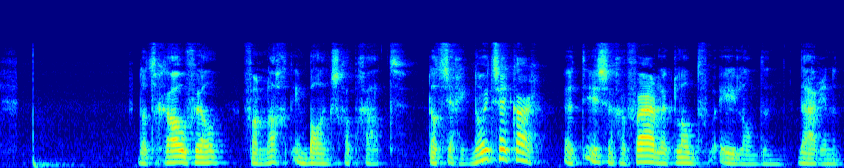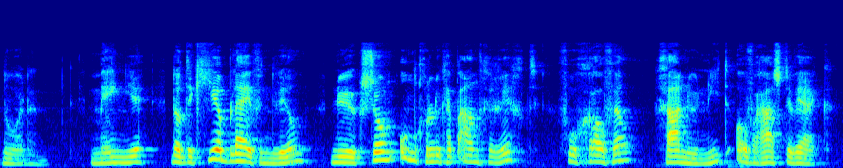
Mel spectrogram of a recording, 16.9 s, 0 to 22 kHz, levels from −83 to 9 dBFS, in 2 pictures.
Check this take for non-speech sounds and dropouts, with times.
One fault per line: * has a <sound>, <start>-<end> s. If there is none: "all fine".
* has a thud, 0.3-0.9 s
